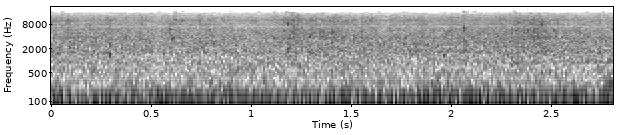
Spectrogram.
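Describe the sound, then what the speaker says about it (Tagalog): Floodwater waves washing along a flooded street, a loud steady rush and slosh mixed with wind buffeting the microphone, continuous throughout. "Taas ng alon."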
